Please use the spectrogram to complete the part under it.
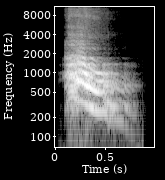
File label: Gasmask Die Vox; Beyond the Sword; Units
